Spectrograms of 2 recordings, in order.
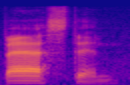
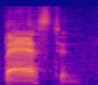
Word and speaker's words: Boston: takes place in Boston Bast say it right Baston Baston thank you Bast you could you at least try to do an accent when you say it it's going to take place in Baston come on give it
